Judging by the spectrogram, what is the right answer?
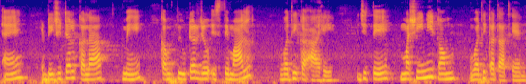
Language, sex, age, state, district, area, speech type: Sindhi, female, 45-60, Uttar Pradesh, Lucknow, rural, spontaneous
